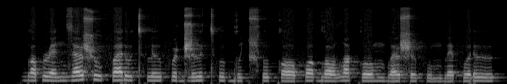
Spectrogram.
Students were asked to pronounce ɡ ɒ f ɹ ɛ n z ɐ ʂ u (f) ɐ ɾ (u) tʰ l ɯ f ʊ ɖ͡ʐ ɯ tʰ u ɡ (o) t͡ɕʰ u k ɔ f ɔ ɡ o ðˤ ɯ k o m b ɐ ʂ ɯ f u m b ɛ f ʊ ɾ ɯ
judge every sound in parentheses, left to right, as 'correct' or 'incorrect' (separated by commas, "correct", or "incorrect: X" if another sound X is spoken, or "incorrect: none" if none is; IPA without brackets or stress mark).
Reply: correct, correct, incorrect: u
